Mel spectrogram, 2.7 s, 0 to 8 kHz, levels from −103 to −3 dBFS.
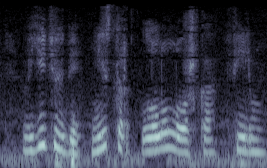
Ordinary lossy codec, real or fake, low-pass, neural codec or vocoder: AAC, 32 kbps; real; 7.2 kHz; none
